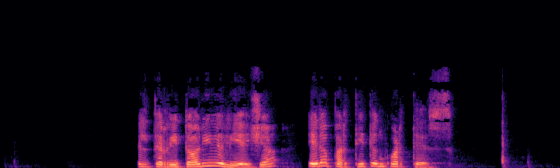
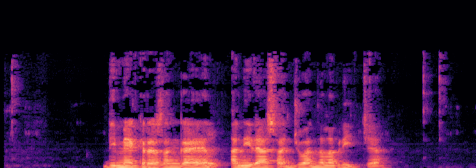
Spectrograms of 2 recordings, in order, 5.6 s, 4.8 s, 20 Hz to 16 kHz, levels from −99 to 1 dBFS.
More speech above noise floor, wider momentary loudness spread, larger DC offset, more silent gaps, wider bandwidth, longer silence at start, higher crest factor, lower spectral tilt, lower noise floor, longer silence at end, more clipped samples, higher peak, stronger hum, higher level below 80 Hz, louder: first, over 68 dB vs 57 dB; first, 15 LU vs 12 LU; neither; neither; second, 7.4 kHz vs 11.5 kHz; first, 1.4 s vs 1.05 s; about the same, 20 dB vs 18 dB; about the same, -6 dB/octave vs -5.5 dB/octave; first, under -90 dBFS vs -74 dBFS; first, 1.1 s vs 0.9 s; neither; second, -6 dBFS vs 0 dBFS; neither; second, -80 dBFS vs -62 dBFS; second, -23 LUFS vs -18 LUFS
